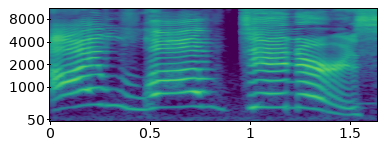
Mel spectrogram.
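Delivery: very high, loud, shrill sarcastic enthusiasm. Retelling what someone said at a dinner: loud, mock-sarcastic delivery. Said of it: "in like a really loud and sarcastic way".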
